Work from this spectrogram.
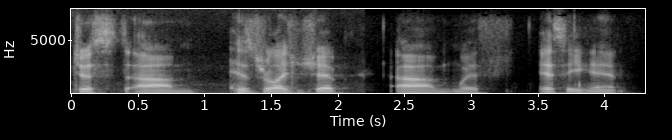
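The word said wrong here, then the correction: Essi: or what's her, sorry, I'm mispronouncing her name. Issa? – Essie.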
